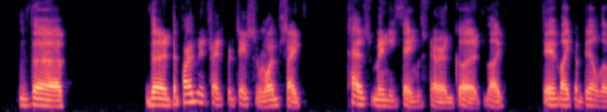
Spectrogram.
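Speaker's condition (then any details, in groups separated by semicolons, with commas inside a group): Duchenne muscular dystrophy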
